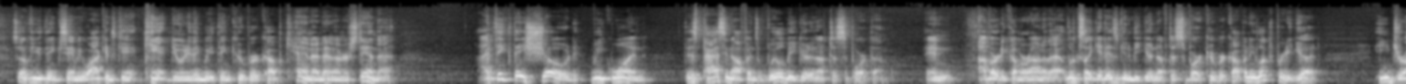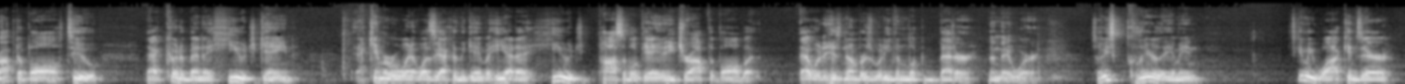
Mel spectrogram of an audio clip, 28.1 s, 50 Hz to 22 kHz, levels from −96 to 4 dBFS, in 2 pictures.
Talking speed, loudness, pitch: 250 wpm, -14 LUFS, 115 Hz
